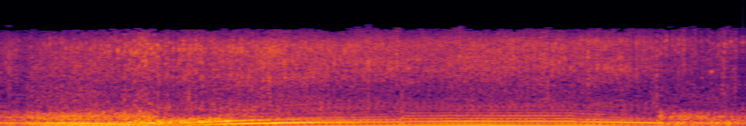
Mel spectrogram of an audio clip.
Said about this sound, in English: Look, he's getting ready to land. No wind to worry him either.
